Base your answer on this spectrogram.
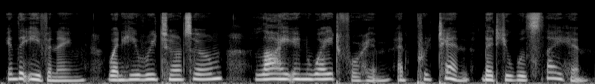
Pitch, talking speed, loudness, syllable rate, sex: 215 Hz, 190 wpm, -18 LUFS, 4.4 syllables/s, female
